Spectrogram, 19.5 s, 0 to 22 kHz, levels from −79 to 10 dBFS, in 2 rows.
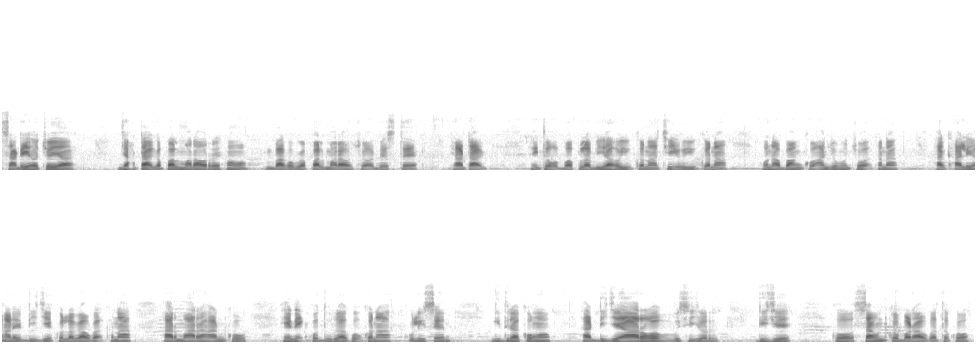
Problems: background sounds at intervals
